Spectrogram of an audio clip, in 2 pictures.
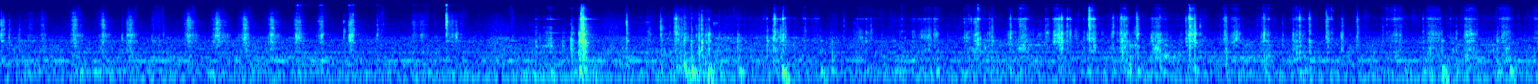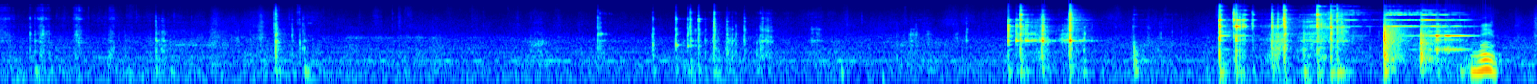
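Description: Small metal clicks and ticks as a crankshaft installer's threaded rod is screwed onto the crankshaft end, followed near the end by louder metal clanks and rings as the tool's steel body is fitted against the engine case.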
